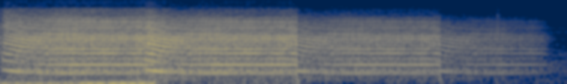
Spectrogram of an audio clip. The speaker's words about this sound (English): Yeah, let's give him an air. Let's give him a big old air horn.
